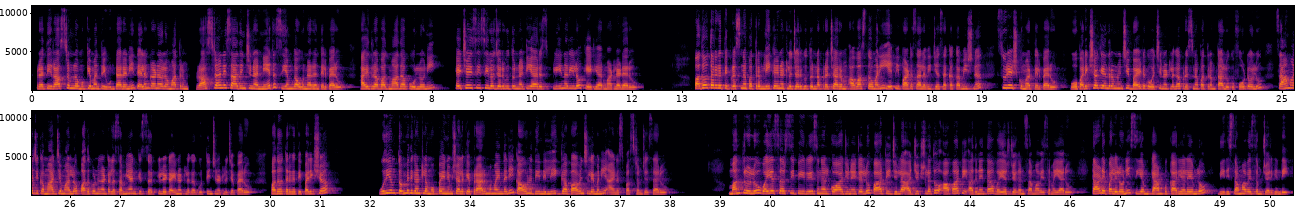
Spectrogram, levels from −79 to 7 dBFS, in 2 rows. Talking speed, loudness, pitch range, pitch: 105 wpm, -23 LUFS, 235-280 Hz, 255 Hz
